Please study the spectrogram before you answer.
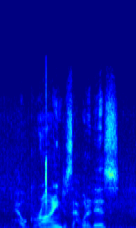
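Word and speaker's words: Hellgrind: Hell grind.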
